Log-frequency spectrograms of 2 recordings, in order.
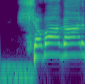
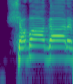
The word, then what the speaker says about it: शवागार: Body आएंगी उनकी और शवागार में भेजा जाएगा उनको, शवागार में, ना कि सभागृह में। सभागृह का प्रोनाउंसिएशन और शवागार का प्रोनाउंसिएशन अलग होता है, इसीलिए मैंने आपको पहली बार धीरे से सुनाया था।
